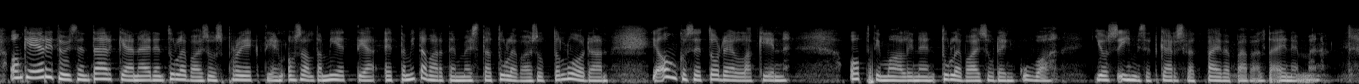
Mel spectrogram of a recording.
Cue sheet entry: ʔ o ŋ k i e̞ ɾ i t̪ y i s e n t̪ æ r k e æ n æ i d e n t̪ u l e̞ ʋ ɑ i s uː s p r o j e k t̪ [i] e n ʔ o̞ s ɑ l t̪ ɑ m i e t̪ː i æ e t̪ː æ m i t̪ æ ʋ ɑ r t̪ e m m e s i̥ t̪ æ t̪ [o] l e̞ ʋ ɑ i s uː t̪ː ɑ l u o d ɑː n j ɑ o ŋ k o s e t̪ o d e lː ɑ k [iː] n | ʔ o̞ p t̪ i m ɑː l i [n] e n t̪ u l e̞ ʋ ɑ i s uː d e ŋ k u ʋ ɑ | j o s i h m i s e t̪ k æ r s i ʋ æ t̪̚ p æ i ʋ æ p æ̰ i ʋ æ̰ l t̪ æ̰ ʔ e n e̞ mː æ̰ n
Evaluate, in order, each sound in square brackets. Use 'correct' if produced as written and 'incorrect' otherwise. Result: correct, incorrect: u, incorrect: i, correct

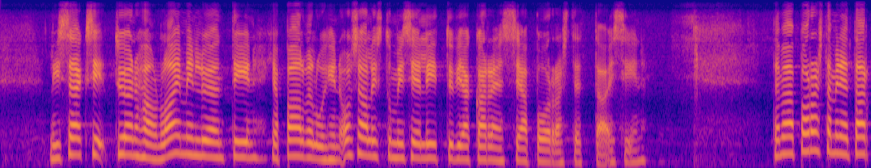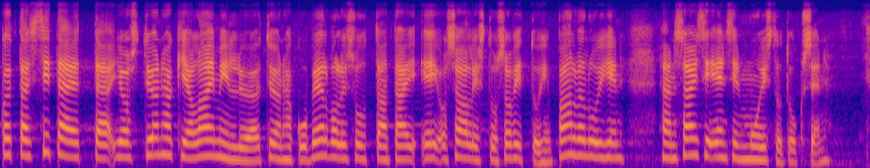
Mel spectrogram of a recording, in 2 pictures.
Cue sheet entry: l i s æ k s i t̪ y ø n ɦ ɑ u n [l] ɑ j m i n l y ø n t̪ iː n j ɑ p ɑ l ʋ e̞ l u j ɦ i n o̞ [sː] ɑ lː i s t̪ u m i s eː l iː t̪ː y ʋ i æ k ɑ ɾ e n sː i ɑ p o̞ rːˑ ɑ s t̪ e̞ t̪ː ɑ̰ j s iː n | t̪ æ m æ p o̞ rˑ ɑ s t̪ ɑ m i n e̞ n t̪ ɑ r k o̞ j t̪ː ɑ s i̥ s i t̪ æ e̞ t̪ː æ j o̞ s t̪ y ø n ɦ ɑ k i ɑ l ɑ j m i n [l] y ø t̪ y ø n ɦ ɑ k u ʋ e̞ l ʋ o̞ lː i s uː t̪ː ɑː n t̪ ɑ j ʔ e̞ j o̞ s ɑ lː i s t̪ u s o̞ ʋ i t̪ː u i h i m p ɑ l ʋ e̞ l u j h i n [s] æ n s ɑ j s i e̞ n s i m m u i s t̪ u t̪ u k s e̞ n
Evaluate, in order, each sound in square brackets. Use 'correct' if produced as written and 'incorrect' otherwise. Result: correct, incorrect: s, correct, incorrect: h

